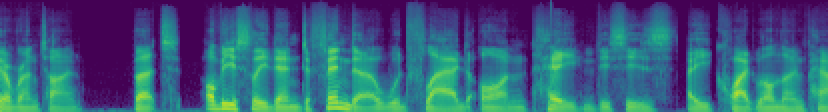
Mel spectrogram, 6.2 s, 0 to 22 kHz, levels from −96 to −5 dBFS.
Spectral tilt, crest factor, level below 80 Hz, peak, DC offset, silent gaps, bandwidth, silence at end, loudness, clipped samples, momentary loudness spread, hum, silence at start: -5 dB/octave; 22 dB; -58 dBFS; -2 dBFS; under 0.1%; none; 18 kHz; 0 s; -24 LUFS; under 0.1%; 10 LU; none; 0 s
